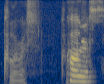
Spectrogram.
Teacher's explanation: So I'm saying core. So, so the H you might say is silent. You could say core and then Russ or us. Chorus.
